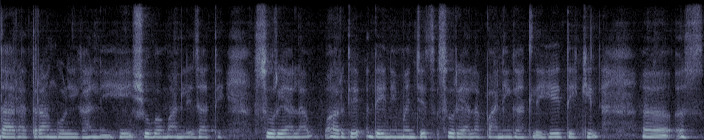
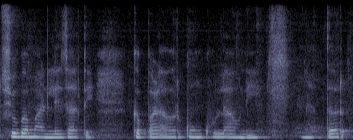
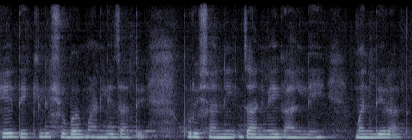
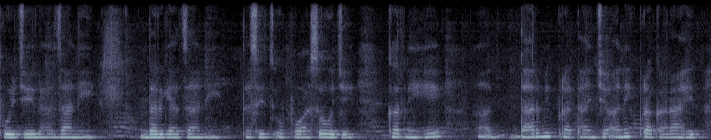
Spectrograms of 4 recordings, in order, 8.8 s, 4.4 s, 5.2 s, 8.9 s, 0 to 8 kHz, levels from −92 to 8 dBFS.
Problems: none marked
